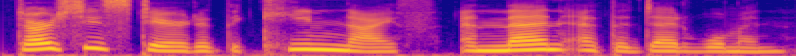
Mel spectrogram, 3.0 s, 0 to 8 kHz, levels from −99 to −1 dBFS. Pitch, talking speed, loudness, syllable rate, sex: 210 Hz, 240 wpm, -18 LUFS, 5.7 syllables/s, female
